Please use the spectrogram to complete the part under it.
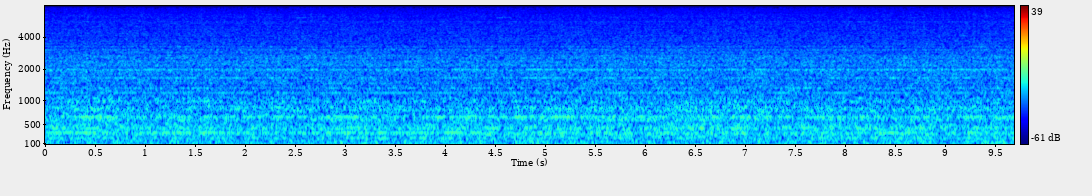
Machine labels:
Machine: fan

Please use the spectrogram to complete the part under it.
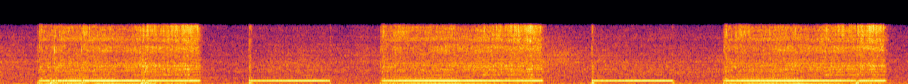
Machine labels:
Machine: slide rail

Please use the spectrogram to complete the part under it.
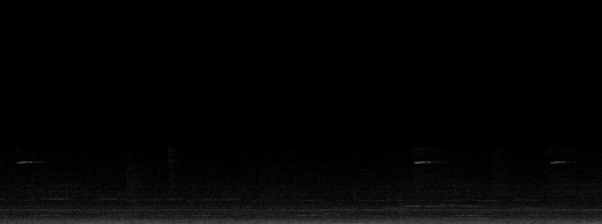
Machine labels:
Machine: slide rail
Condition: normal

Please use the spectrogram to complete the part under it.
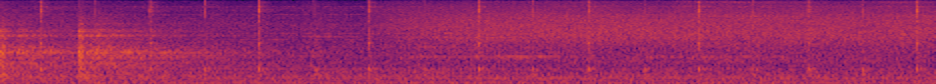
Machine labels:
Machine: valve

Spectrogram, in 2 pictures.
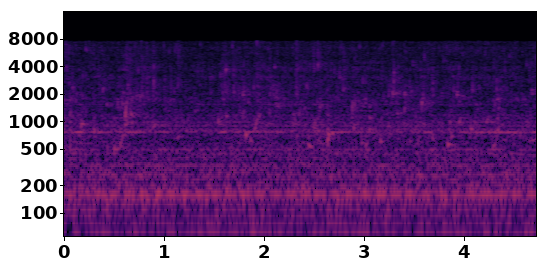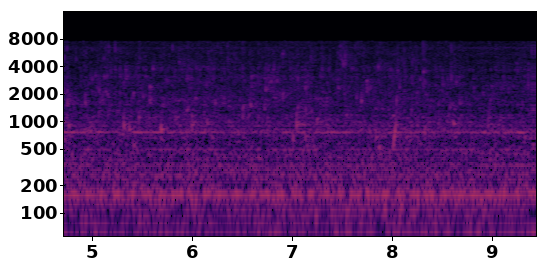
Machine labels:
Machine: pump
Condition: normal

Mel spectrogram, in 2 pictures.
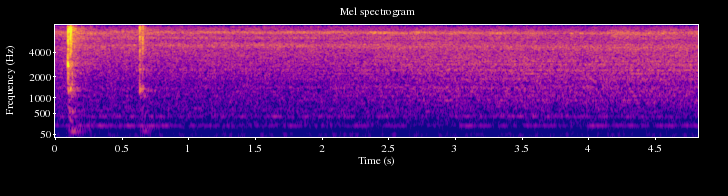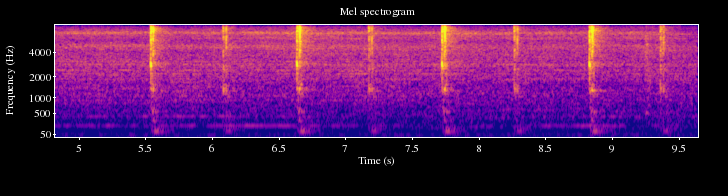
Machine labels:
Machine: valve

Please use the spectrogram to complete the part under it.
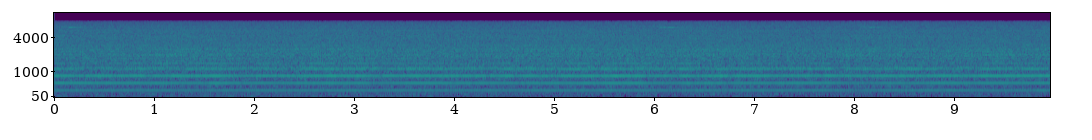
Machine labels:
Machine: fan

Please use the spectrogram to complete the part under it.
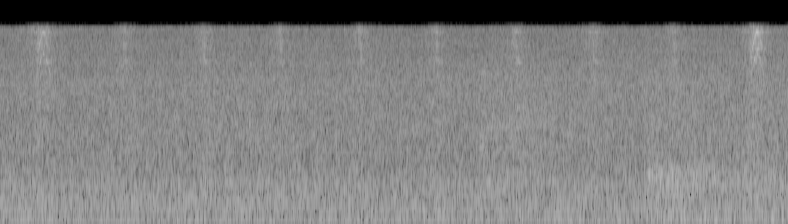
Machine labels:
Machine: slide rail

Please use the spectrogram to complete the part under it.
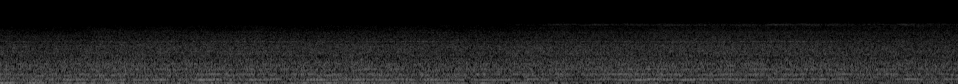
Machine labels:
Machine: fan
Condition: abnormal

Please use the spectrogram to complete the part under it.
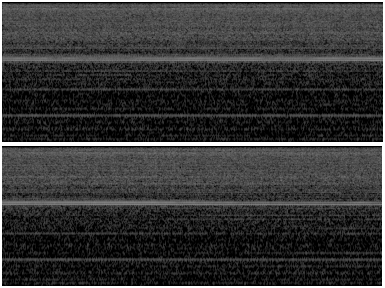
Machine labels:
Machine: pump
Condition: normal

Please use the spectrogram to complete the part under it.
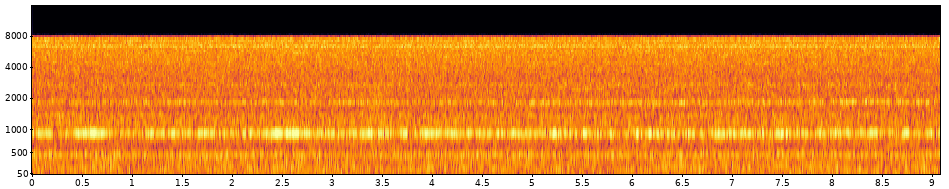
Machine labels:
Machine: slide rail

